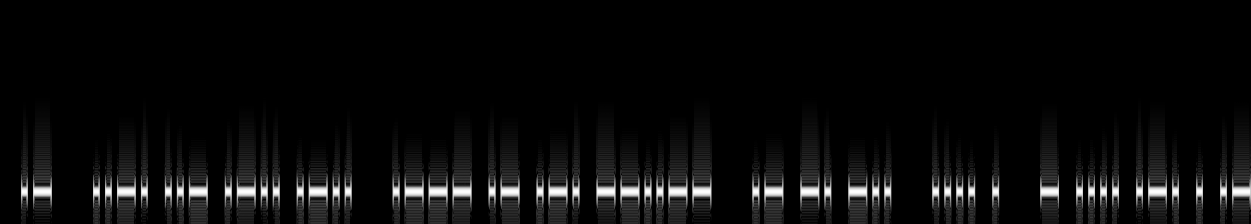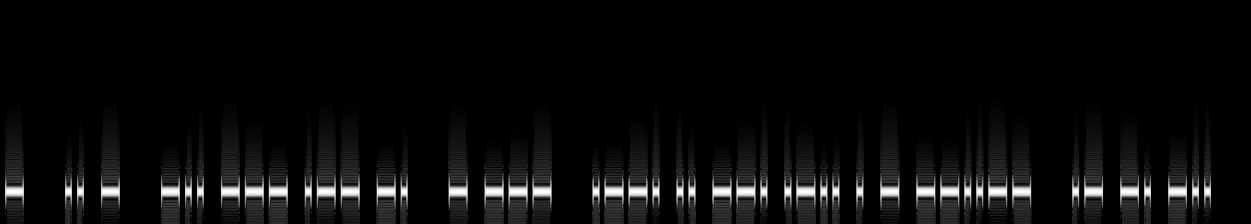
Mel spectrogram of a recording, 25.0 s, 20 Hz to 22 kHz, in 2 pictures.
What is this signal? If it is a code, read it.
Morse code, heard as a keyed tone, about 20 wpm, 600 Hz. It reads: A FULL JAR, AND HE THREW IT DOWN TO PIGLET, AND
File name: cw-books / winnie-the-pooh / winnie-20wpm-page-0038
